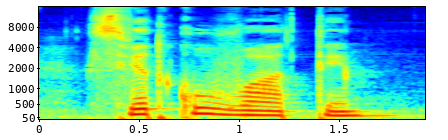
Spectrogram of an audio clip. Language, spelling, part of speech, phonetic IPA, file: Ukrainian, святкувати, verb, [sʲʋʲɐtkʊˈʋate], Uk-святкувати.ogg
- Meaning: 1. To observe or commemorate a significant date or event through ritual or festivity 2. to celebrate (engage in joyful activity)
